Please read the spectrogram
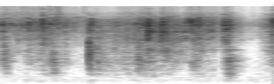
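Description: Beaded necklaces and chains clinking and rattling together as jewellery is picked up and handled, a busy run of small, quick clicks.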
